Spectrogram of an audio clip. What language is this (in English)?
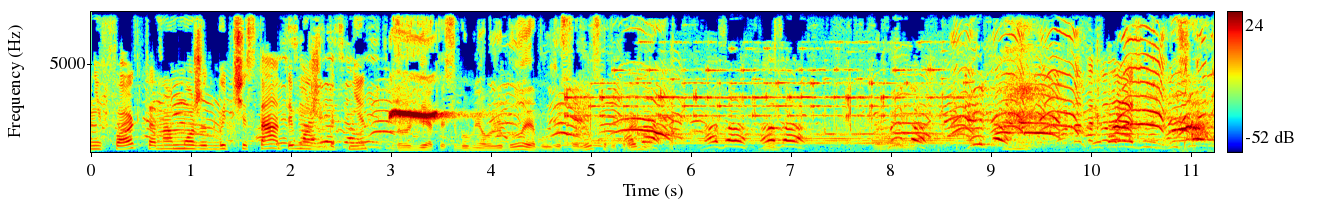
Russian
